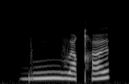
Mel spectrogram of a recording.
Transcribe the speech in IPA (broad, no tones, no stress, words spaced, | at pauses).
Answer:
buːβɛqʰɛ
